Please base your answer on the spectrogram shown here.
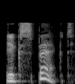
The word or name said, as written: expect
